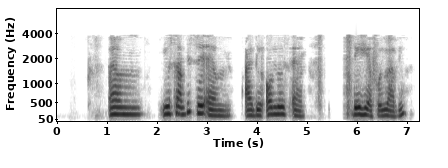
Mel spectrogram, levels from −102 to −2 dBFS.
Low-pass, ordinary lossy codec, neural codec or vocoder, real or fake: 7.2 kHz; AAC, 16 kbps; codec, 16 kHz, 4 kbps, FunCodec, trained on LibriTTS, 50 frames a second; fake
